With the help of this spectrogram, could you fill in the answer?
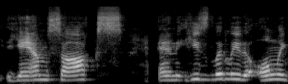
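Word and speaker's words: Yam Sox: His name is Yam Socks, and Socks is spelled SOX, but it's Yam Socks.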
